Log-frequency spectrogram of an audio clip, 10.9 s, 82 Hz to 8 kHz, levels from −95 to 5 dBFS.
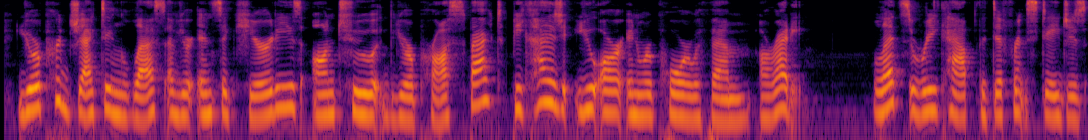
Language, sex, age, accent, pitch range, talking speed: English, female, 30-49, American, 170-205 Hz, 120 wpm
